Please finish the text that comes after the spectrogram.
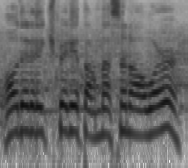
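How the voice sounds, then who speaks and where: A man with a Québécois French accent calling hockey play-by-play as excited sports commentary, shouting on big plays. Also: high voice, fairly quick. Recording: loud noise and crowd behind voice. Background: arena crowd and noise.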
